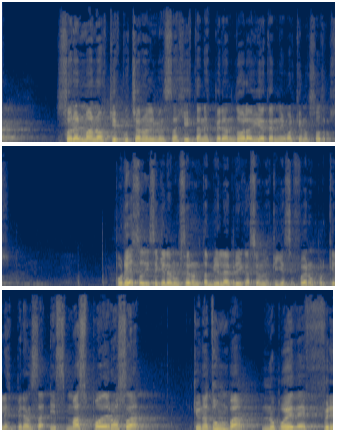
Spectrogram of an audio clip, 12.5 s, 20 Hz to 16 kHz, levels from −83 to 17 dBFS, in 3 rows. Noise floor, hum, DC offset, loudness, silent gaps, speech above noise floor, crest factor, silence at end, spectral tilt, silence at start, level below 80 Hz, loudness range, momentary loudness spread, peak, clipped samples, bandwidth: -54 dBFS; none; under 0.1%; -16 LUFS; none; 39 dB; 16 dB; 0 s; -6 dB/octave; 0 s; -48 dBFS; 4 LU; 10 LU; 0 dBFS; under 0.1%; 15.5 kHz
